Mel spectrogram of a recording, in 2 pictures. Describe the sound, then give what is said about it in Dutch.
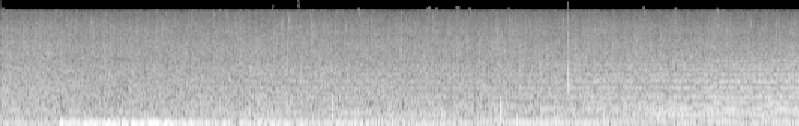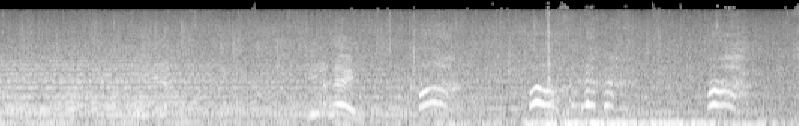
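A sudden heavy rainstorm at a moated fort: rain pours down in a steady, dense hiss throughout, with a low rumble at the start and end, and short swooping tonal calls rising over it near the end. “Oh, wat een nood weer opeens zeg.”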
